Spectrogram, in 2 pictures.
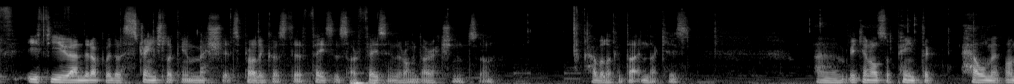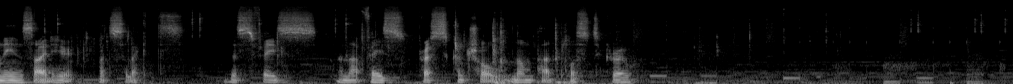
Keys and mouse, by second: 6.4 middle click, 12.1-15.1 drag, 15.1 ctrl+KP_Add, 15.7 ctrl+KP_Add.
